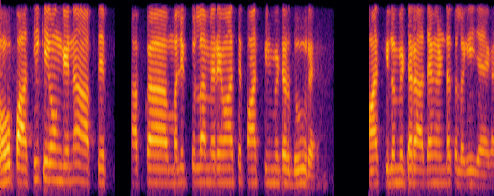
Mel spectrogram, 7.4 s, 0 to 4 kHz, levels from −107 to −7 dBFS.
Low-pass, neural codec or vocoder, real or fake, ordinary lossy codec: 3.6 kHz; none; real; none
